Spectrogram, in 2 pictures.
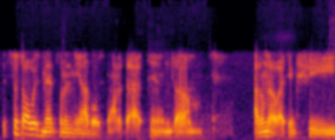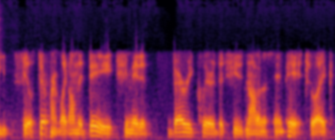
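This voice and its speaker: A young man on speakerphone over a phone line, talking haltingly with lots of fillers. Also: sits low, expressive, slightly rough. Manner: hesitant, halting with filler words. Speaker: radio prank call subject. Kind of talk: casual phone chat.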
